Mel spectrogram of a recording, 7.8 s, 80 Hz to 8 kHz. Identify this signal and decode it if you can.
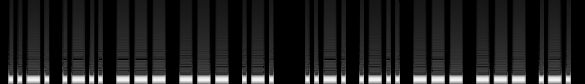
Morse code, heard as a keyed tone, about 19 wpm, 250 Hz. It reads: FLOOR FLOOR
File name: morse / morse-training-20WPM-5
